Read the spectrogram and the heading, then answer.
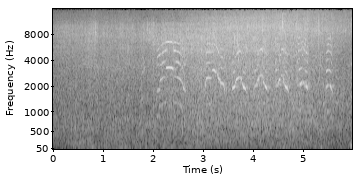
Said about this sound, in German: Meeresrauschen, salzige Luft, eine Brise, das Schreien der Möwen und dann dieser Duft nach Tang. Herrlich.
